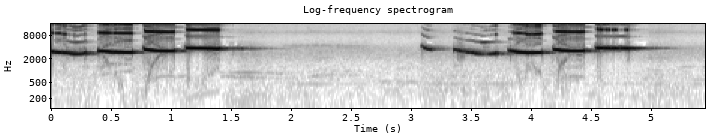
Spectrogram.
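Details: Flamboyan whistling persistently, fluting phrases made of a downslurred opening and four or five bright, level whistled notes, one phrase ending, a pause, then another beginning.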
